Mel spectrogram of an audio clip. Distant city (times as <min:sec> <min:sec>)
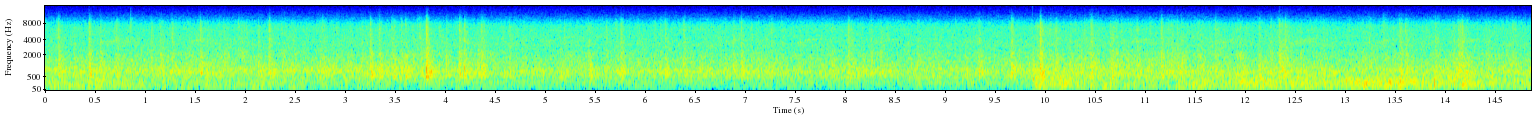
0:09.8 0:14.8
